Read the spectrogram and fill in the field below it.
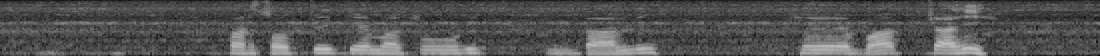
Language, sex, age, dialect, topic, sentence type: Maithili, male, 25-30, Bajjika, agriculture, statement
